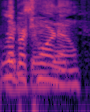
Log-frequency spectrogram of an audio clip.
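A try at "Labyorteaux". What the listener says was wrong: Yeah, but Torno. How? There's no N after the end. So it's LabyauX. There's no N anywhere in it.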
